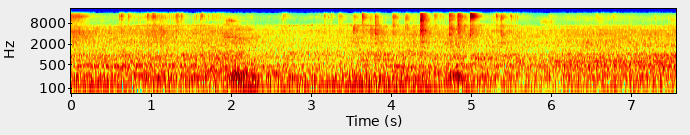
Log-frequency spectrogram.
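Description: A bus engine revs as the bus pulls away.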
